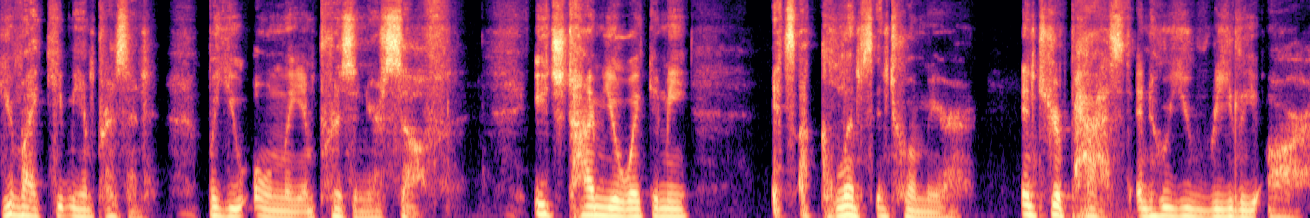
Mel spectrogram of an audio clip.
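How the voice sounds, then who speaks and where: A man uses a put-on character voice at medium pitch, talking at a moderate pace with ordinary pitch variation in a dry, close sound with no echo. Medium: read story. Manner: earnest, pleading.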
